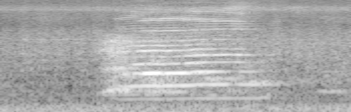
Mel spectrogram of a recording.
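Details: Male pet cat in heat calling to a female outside: a single strong, harmonic meow lasting under a second, slightly falling in pitch at the end, in a quiet indoor setting.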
